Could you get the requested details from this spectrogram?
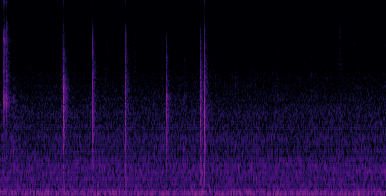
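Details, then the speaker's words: A person deliberately cracks the knuckles and finger joints of his hands, giving about six sharp, isolated cracks over several seconds amid room noise; ordinary knuckle cracking. "can crack. I can clack my knuckles, guys. Yeah, crack like every knuckle. Like every joint in his hands. Yeah. Yeah. Now that's knuckle cracking."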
